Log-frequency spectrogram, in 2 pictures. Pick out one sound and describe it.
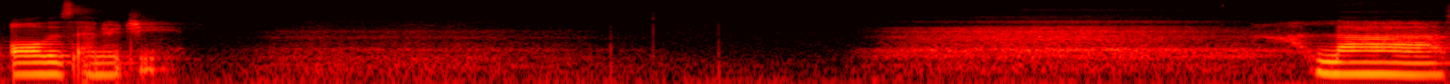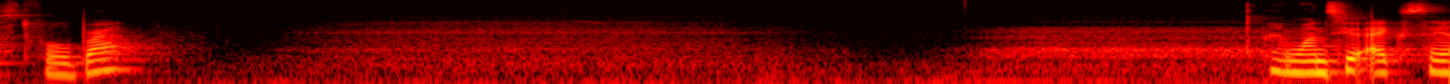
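A young woman breathes in and out deeply and slowly.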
